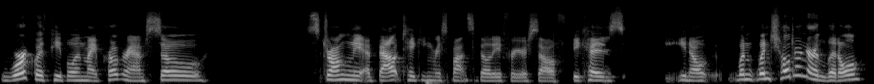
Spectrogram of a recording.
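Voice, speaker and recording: Bright-voiced earnest woman guest. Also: medium pitch, normal speed, no echo, clean studio sound. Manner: earnest, stumbling restarts. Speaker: podcast guest. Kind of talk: podcast conversation.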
